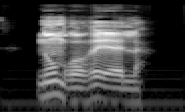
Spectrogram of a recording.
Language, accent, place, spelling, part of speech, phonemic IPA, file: French, France, Lyon, nombre réel, noun, /nɔ̃.bʁə ʁe.ɛl/, LL-Q150 (fra)-nombre réel.wav
- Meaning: real number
